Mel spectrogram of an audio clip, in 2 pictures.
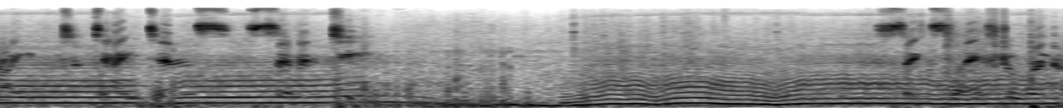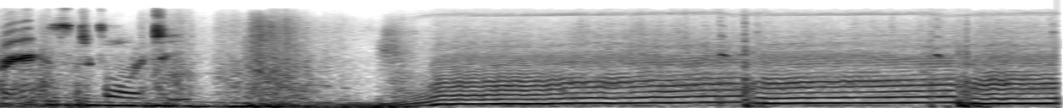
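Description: A rally car engine roars and revs up and down as it shifts gears.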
